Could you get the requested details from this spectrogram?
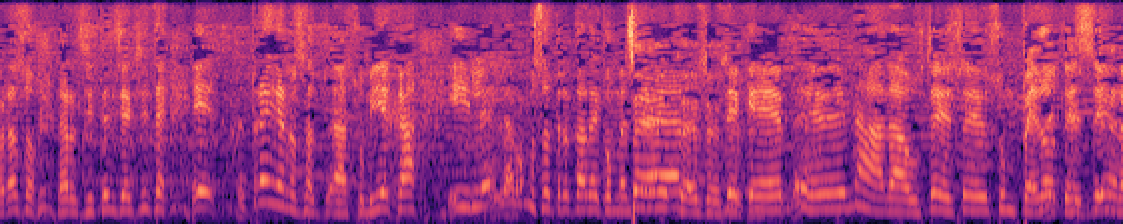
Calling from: Guadalajara, Jalisco, Mexico; de Guadalajara, Jalisco.

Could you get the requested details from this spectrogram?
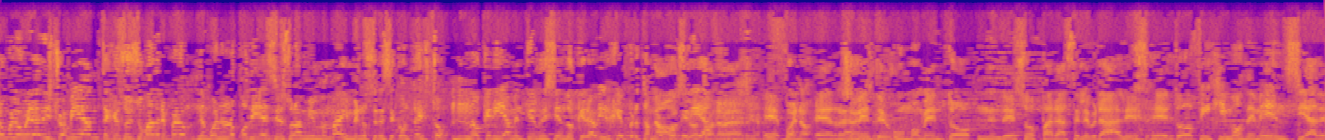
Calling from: Aguascalientes, Mexico; de Aguascalientes, México.

